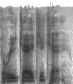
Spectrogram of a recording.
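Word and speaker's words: Kike: nickname popular in Mexico for people named Enrique pronounced TK like a reek a key k right but Sony confused the name for racial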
